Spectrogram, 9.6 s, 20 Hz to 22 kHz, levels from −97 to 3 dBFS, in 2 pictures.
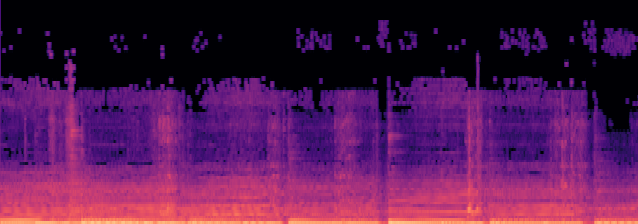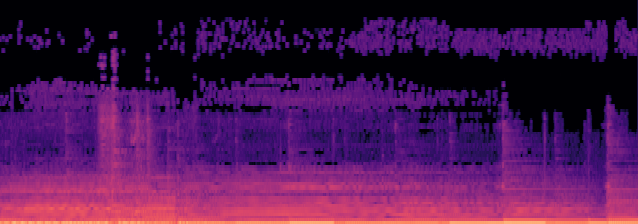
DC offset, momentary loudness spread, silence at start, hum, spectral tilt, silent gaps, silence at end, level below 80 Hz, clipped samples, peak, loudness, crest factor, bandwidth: under 0.1%; 7 LU; 0 s; none; -8.5 dB/octave; none; 0 s; -26 dBFS; under 0.1%; -4 dBFS; -19 LUFS; 14 dB; 10.5 kHz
